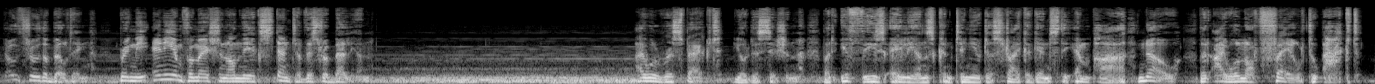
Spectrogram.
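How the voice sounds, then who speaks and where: Brief: arrogant military admiral, authoritative and formal, very animated intonation over game music. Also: male voice, medium pitch, normal speed. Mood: cold, guarded. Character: stern, haughty Imperial admiral, formal and commanding. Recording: loud game music behind voice.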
